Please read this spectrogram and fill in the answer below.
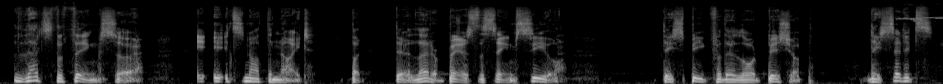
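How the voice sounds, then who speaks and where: Using a put-on character voice, a man talks fairly slowly at a medium pitch, leaving long, frequent pauses. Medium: audio drama. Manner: hesitant, deferential.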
